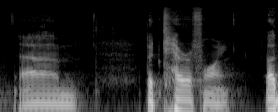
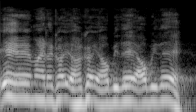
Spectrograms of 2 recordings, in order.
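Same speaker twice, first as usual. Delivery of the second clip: breezy teammate; 10 semitones higher, 4 dB louder, faster than usual. Retold or imitated. Teammate's breezy promise retold.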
